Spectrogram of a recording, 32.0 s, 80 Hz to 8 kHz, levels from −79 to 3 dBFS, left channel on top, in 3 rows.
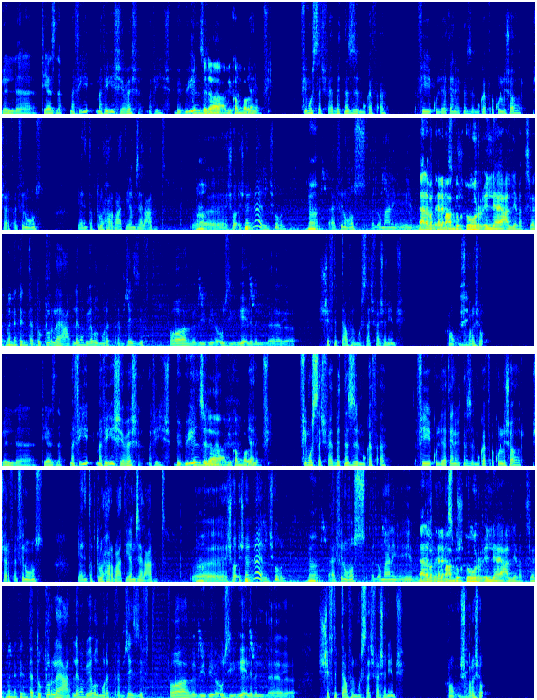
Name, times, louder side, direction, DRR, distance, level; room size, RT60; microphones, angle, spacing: voice 1, 0.0-1.2 4.0-5.1 14.5-14.8 15.5-15.7 16.7-17.1 19.0-21.9 30.5-30.7, left 2 dB, 25° left, 0.7 m, -31 dB
voice 2, 1.4-4.4 4.9-5.3 6.0-7.7 8.3-11.5 11.7-11.9 12.2-13.8 14.5-16.4 17.2-19.9 21.9-24.2 24.6-27.2 27.7-29.4 30.2-30.9, right 3 dB, 65° right, 0.9 m, -37 dB
sound 1, 13.1-26.8, equal, 40° right, 2.0 m, -48 dB
17.5 x 10.5 x 5.0 m
head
